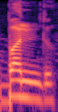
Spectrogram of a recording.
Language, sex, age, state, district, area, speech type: Urdu, male, 18-30, Uttar Pradesh, Lucknow, rural, read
